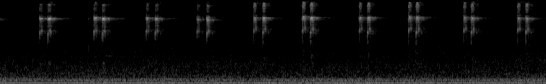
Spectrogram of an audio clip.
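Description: An Indian palm squirrel gives sharp, high chirps, about two each second, in a steady run.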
